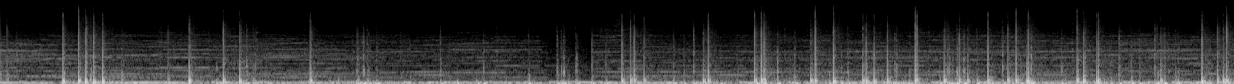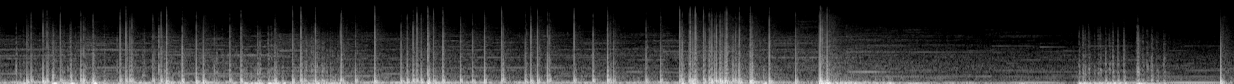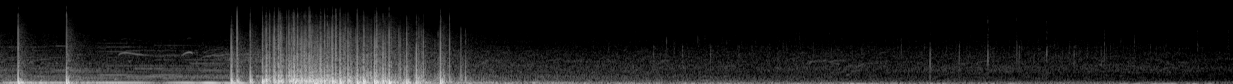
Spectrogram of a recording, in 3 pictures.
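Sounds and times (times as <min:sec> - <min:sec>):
fireworks bursting and crackling: 0:00.0 - 0:26.0, 0:27.0 - 0:33.2
background music: 0:00.0 - 0:31.3.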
